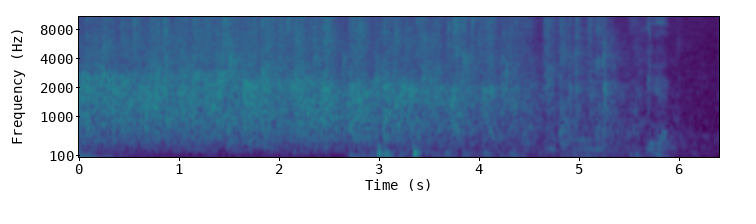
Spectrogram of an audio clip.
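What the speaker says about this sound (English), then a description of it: "Fellow veterans, ladies and gentlemen, I appreciate your applause" Audience applause at a veterans' award ceremony for Independence Day, steady dense clapping from a crowd that thins toward the end, with some voices mixed in.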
